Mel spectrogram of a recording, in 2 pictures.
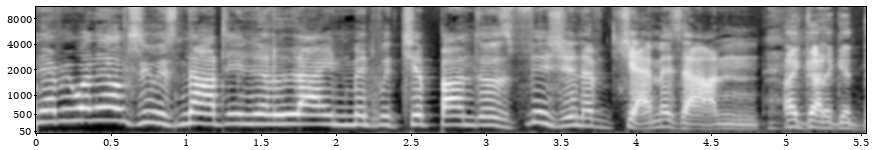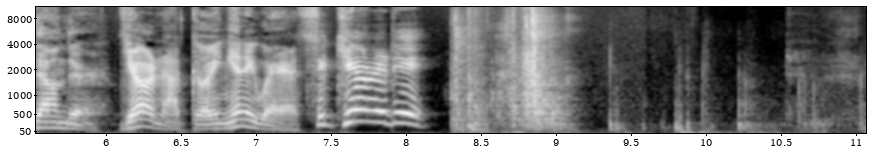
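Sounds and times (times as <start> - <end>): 
speech: 0.0 - 8.8
office door opening: 8.3 - 9.3.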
